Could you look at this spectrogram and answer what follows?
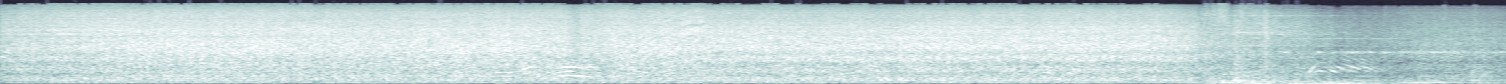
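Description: A waterfall on an Alaskan river where sockeye salmon leap, heard as a powerful continuous roar of rushing water that stays loud and even throughout before thinning briefly near the end.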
